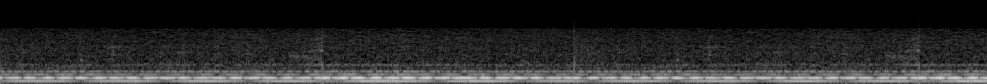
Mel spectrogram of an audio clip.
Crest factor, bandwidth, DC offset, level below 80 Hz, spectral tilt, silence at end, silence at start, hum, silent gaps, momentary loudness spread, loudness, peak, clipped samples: 12 dB; 5.6 kHz; under 0.1%; -54 dBFS; -11 dB/octave; 0 s; 0 s; none; none; 4 LU; -20 LUFS; -8 dBFS; under 0.1%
